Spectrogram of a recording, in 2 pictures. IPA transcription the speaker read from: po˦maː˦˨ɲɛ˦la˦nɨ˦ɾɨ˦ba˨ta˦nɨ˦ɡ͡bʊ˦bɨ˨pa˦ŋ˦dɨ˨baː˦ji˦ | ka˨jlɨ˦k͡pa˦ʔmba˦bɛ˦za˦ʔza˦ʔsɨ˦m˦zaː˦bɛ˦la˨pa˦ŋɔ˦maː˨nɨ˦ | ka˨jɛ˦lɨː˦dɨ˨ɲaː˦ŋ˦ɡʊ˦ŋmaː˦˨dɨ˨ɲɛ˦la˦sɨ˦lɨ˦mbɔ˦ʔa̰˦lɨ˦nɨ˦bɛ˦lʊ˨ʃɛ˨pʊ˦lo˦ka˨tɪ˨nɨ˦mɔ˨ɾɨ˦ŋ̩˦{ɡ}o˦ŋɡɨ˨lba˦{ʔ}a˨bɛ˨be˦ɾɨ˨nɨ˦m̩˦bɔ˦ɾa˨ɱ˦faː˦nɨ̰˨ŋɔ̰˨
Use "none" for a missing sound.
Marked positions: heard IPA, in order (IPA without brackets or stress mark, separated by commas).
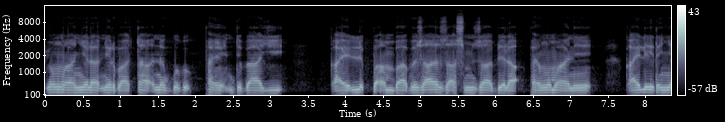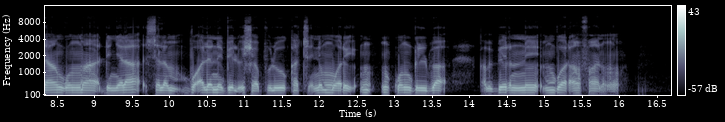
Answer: k, k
